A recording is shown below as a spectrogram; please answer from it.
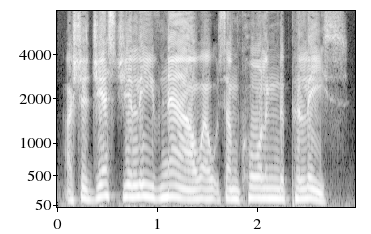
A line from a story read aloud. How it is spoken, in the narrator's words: he bellowed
